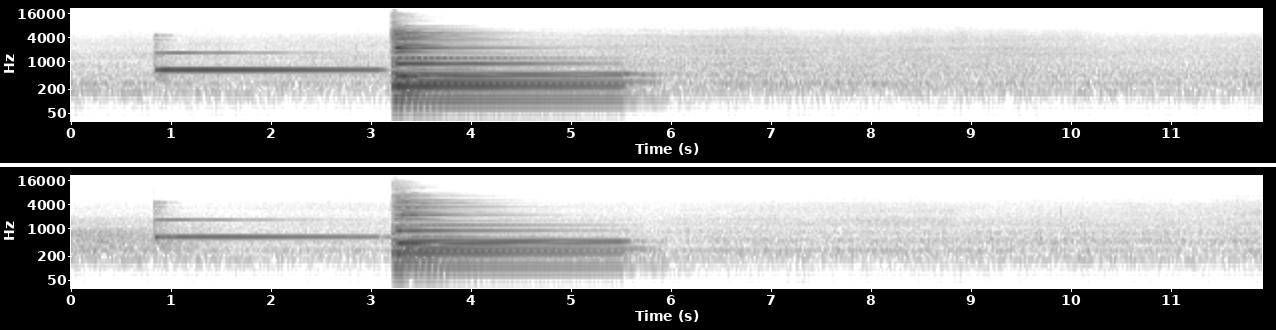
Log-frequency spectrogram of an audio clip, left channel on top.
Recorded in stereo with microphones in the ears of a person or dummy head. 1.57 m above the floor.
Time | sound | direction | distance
0.8 | a clink | 10° right (ahead or behind) | 1.1 m
3.2 | a guitar | 55° left (ahead or behind) | 0.8 m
